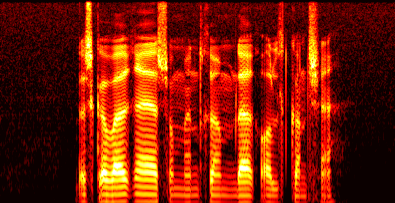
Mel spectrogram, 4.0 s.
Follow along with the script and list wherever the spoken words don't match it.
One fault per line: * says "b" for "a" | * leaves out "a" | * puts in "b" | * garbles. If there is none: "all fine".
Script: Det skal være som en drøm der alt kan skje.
all fine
